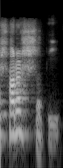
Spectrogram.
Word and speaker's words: সরস্বতী: হচ্ছে সরস্বতী স্যার উচ্চারণটা সরস্বতী হবে না হ্যাঁ উচ্চারণটা হবে সরস্বতী সরস্বতী হলে দন্তস ব ফলা হবে স্যার কোনটা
